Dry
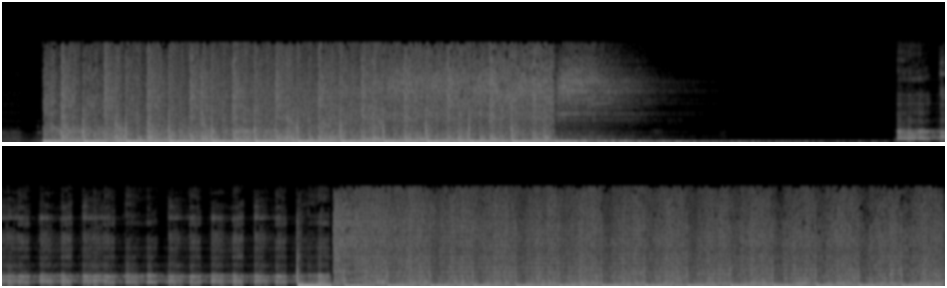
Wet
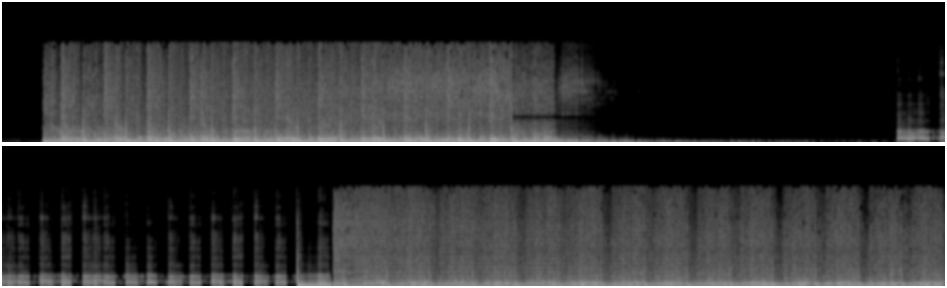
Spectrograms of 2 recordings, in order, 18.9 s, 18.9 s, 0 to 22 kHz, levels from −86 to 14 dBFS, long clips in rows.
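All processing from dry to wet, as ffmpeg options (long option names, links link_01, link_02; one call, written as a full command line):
ffmpeg -i in.wav -filter_complex "[0:a]asettb=1/sr,asplit=3[link_01][link_02][link_03];[link_01]atrim=end=5.104[link_04];[link_02]atrim=start=5.1:end=6.33,asetpts=PTS-STARTPTS,afade=type=in:duration=0.004:curve=qsin,afade=type=out:start_time=1.226:duration=0.004:curve=qsin,asuperstop=centerf=4000:order=4:qfactor=3.1,highshelf=frequency=3500:gain=-8.5,asplit=2[link_05][link_06];[link_06]adelay=19,volume=-3dB[link_07];[link_05][link_07]amix=inputs=2:normalize=0,atrim=end_sample=54243[link_08];[link_03]atrim=start=6.326[link_09];[link_04][link_08]acrossfade=duration=0.004:curve1=hsin:curve2=qsin[link_10];[link_10][link_09]acrossfade=duration=0.004:curve1=qsin:curve2=hsin,anlmdn=0.158,equalizer=frequency=490:width=1.2:gain=14" out.wav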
